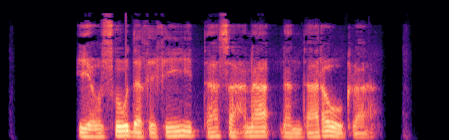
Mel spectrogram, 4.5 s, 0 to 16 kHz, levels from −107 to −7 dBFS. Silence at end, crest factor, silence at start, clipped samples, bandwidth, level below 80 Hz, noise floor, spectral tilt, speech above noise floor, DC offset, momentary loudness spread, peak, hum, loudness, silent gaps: 0.75 s; 18 dB; 0.8 s; under 0.1%; 11.5 kHz; -46 dBFS; under -90 dBFS; -6 dB/octave; over 73 dB; under 0.1%; 12 LU; 0 dBFS; none; -18 LUFS; none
